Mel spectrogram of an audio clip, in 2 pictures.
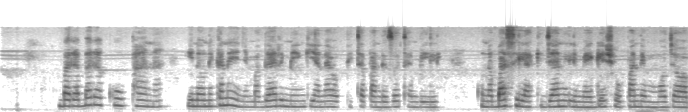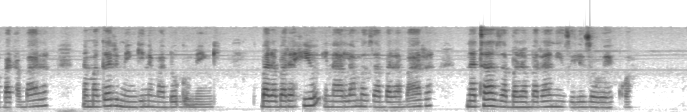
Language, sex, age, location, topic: Swahili, female, 18-24, Nairobi, government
